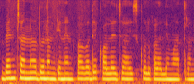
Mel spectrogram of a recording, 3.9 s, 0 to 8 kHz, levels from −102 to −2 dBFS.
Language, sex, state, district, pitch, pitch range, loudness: Kannada, male, Karnataka, Bellary, 195 Hz, 190-210 Hz, -13 LUFS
